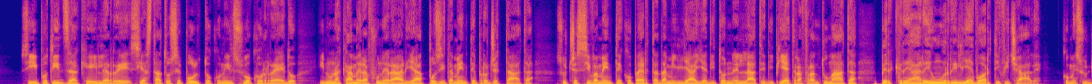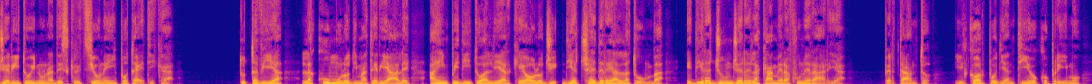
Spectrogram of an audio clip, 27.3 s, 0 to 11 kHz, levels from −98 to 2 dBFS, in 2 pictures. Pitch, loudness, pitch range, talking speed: 90 Hz, -19 LUFS, 85-100 Hz, 135 wpm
